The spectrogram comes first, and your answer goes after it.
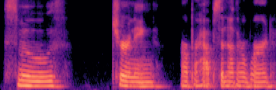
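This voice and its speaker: A woman leading a guided meditation in a gentle, inviting manner, speaking in short phrases with pauses between them. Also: low voice, little pitch movement.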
